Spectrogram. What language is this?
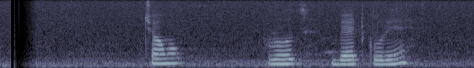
Bangla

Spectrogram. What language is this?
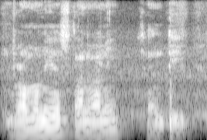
Sanskrit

